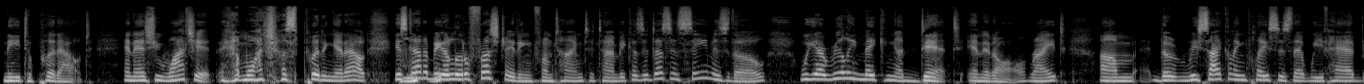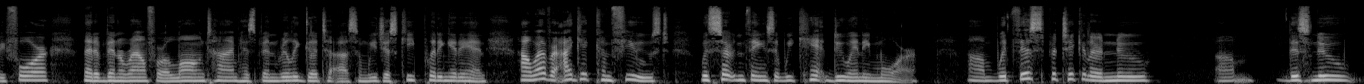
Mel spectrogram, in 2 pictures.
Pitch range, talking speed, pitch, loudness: 160-205 Hz, 200 wpm, 180 Hz, -25 LUFS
